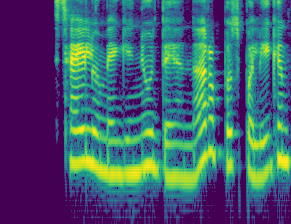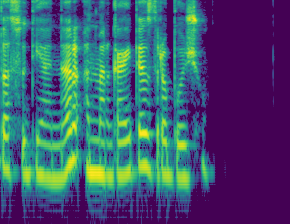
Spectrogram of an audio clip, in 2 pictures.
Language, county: Lithuanian, Alytus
